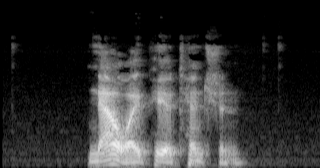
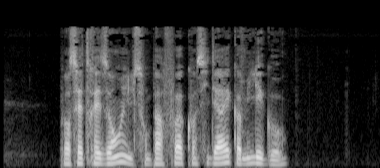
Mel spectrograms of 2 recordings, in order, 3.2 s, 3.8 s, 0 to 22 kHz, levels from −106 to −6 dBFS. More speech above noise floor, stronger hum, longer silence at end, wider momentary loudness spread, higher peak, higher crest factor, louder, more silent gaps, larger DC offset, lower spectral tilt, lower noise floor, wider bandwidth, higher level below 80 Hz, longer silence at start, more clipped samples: about the same, 56 dB vs 58 dB; neither; second, 0.8 s vs 0.95 s; first, 20 LU vs 7 LU; first, -2 dBFS vs -8 dBFS; about the same, 22 dB vs 20 dB; first, -20 LUFS vs -26 LUFS; neither; neither; about the same, -5.5 dB/octave vs -5 dB/octave; second, -77 dBFS vs -83 dBFS; second, 7.6 kHz vs 11.5 kHz; about the same, -62 dBFS vs -62 dBFS; first, 0.9 s vs 0.6 s; neither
